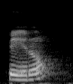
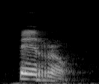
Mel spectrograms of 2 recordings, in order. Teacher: O som dos dois R's vibra muito mais forte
